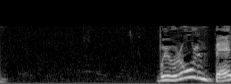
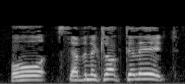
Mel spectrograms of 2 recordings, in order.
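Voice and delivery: lightly voiced dim orderly; dopey orderly; 3 semitones higher, 3 dB louder than usual.

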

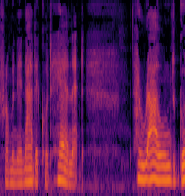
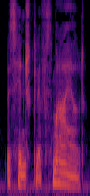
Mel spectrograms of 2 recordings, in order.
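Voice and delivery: ordinary delivery

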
